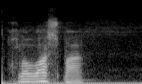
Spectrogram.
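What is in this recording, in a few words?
"chloasma", Dutch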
